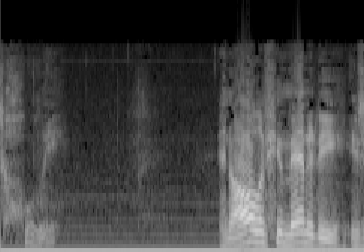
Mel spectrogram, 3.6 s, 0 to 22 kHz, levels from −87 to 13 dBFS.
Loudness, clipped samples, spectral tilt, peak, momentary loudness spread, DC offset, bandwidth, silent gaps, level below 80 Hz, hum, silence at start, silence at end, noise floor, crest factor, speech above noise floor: -11 LUFS; 0.2%; -5.5 dB/octave; 0 dBFS; 21 LU; 10%; 11 kHz; none; -46 dBFS; 60 Hz at -50 dBFS; 0 s; 0 s; -45 dBFS; 16 dB; 33 dB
